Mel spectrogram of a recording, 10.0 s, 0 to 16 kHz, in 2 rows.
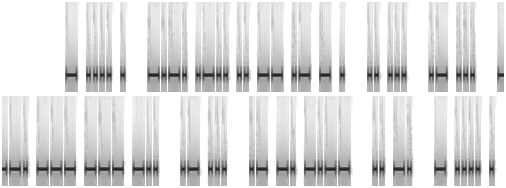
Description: Morse code, heard as a keyed tone, about 34 wpm, 700 Hz. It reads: THE CLIMATE IS AS GOOD AS ANY IN THE
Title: Sentences from Top 1600 Words 35wpm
